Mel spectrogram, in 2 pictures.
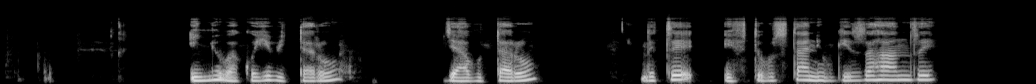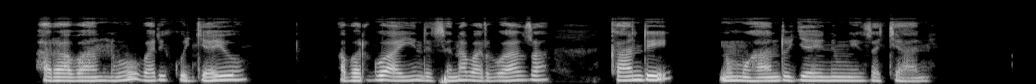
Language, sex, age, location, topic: Kinyarwanda, female, 18-24, Huye, health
